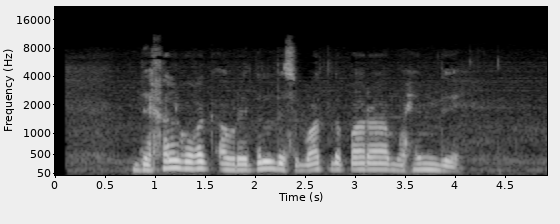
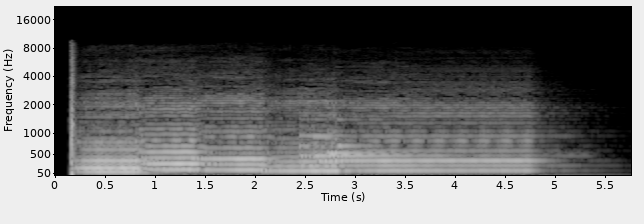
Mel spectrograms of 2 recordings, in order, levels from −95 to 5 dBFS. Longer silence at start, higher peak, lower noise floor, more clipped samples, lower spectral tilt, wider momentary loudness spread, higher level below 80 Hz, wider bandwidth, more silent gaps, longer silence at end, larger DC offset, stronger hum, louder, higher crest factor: first, 0.75 s vs 0.15 s; first, -6 dBFS vs -10 dBFS; second, -51 dBFS vs -62 dBFS; neither; about the same, -8 dB/octave vs -8.5 dB/octave; about the same, 8 LU vs 7 LU; second, -62 dBFS vs -44 dBFS; about the same, 8.6 kHz vs 9.4 kHz; neither; about the same, 0.9 s vs 0.8 s; neither; neither; first, -21 LUFS vs -24 LUFS; about the same, 16 dB vs 14 dB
